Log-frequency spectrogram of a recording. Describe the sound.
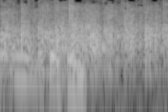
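A burst of applause sound effect, dense and steady clapping at full volume throughout, with voices calling out over it during the first half.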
